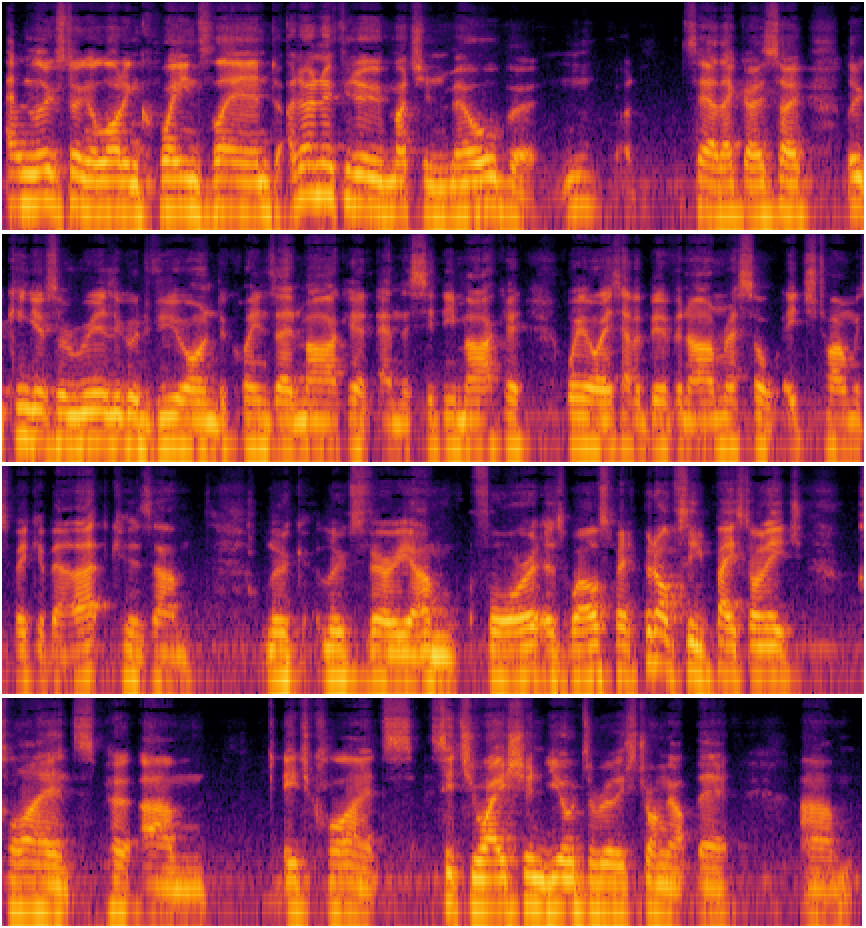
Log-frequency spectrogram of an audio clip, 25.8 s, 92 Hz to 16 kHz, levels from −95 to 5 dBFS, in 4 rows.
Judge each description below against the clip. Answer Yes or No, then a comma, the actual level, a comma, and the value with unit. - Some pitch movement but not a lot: No, narrow, 2.0 semitones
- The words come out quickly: No, average, 185 wpm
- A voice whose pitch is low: Yes, low, 125 Hz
